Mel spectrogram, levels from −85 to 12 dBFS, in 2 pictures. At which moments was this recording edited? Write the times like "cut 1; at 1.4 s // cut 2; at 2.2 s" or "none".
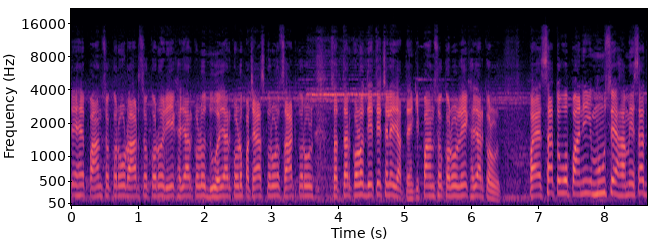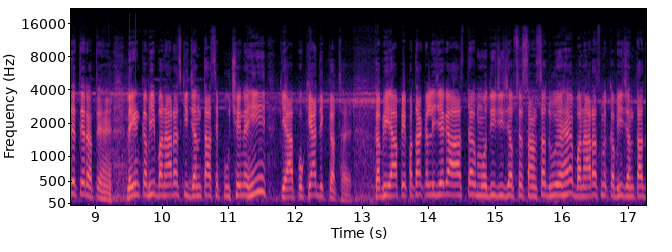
none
